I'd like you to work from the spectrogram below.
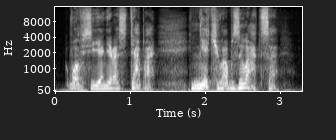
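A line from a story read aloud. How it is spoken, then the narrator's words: Snapping retort. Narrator (Russian): огрызнулась куница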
